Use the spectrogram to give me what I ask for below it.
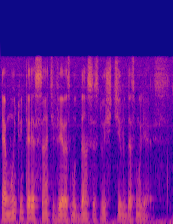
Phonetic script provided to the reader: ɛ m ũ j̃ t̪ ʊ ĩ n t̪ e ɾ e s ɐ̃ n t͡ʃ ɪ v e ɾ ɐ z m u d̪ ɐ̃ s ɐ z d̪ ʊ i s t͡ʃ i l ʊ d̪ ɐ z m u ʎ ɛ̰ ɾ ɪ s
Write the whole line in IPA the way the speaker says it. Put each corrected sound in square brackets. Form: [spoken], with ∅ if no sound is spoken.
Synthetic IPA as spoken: ɛ m ũ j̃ t̪ ʊ ĩ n t̪ e ɾ e s ɐ̃ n t͡ʃ ɪ v e ɾ ɐ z m u d̪ ɐ̃ s ɐ z d̪ ʊ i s t͡ʃ i l ʊ d̪ ɐ z m u ʎ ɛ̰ ɾ ɪ s

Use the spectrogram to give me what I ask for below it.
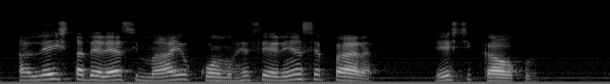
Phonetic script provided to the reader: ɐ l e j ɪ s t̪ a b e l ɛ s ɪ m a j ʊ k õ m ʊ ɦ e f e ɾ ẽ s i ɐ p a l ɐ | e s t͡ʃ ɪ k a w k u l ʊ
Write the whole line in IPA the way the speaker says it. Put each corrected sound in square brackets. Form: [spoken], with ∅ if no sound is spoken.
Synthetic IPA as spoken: ɐ l e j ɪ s t̪ a b e l ɛ s ɪ m a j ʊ k õ m ʊ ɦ e f e ɾ ẽ s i ɐ p a [ɾ] ɐ | e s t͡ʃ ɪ k a w k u l ʊ

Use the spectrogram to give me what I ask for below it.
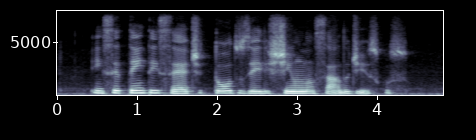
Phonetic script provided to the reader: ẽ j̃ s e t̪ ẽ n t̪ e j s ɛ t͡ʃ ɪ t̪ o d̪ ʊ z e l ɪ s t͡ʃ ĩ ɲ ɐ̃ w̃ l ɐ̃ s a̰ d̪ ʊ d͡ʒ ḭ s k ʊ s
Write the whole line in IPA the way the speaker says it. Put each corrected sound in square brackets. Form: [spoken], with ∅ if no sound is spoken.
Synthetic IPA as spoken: ẽ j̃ s e t̪ ẽ n t̪ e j s ɛ t͡ʃ ɪ t̪ o d̪ ʊ z e l ɪ s t͡ʃ ĩ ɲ ɐ̃ w̃ l ɐ̃ s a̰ d̪ ʊ d͡ʒ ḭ s k ʊ s

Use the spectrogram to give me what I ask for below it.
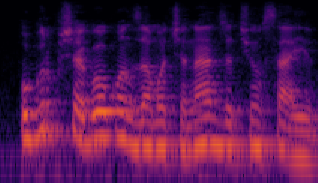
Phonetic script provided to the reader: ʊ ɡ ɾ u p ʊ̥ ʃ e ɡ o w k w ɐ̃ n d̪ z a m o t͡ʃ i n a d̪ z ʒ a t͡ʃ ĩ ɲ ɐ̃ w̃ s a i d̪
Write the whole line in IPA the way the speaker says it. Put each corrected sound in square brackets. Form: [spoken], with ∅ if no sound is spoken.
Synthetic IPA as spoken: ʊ ɡ ɾ u p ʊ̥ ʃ e ɡ o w k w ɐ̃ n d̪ z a m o t͡ʃ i n a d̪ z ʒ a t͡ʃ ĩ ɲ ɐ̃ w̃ s a i d̪

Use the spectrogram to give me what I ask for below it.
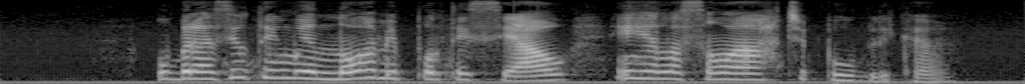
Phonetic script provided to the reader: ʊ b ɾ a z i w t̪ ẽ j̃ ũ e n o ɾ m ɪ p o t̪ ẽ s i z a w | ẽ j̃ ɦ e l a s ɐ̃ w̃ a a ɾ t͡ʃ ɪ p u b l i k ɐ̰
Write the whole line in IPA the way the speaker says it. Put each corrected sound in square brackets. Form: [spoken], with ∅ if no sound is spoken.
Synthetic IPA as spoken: ʊ b ɾ a z i w t̪ ẽ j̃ ũ e n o ɾ m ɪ p o t̪ ẽ s i [∅] a w | ẽ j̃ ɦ e l a s ɐ̃ w̃ a a ɾ t͡ʃ ɪ p u b l i k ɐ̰

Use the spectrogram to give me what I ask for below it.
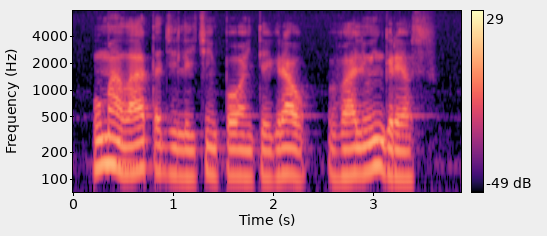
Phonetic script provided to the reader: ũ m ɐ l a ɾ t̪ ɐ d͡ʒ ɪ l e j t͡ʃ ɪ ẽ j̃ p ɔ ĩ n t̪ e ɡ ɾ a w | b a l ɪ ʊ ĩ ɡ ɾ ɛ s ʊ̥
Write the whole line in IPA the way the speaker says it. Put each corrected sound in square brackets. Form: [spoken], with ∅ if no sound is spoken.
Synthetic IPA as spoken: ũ m ɐ l a [∅] t̪ ɐ d͡ʒ ɪ l e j t͡ʃ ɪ ẽ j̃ p ɔ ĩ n t̪ e ɡ ɾ a w | [v] a l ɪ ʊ ĩ ɡ ɾ ɛ s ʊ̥

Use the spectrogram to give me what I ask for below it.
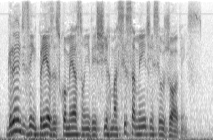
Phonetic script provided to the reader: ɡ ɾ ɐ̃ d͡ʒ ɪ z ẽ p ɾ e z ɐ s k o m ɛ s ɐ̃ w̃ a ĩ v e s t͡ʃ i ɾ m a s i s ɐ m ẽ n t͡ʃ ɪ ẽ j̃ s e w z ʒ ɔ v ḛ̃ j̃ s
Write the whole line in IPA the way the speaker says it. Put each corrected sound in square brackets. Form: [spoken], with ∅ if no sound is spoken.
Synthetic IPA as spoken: ɡ ɾ ɐ̃ d͡ʒ ɪ z ẽ p ɾ e z ɐ s k o m ɛ s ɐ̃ w̃ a ĩ v e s t͡ʃ i ɾ m a s i s ɐ m ẽ n t͡ʃ ɪ ẽ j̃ s e w z ʒ ɔ v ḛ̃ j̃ s

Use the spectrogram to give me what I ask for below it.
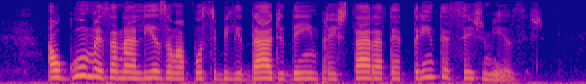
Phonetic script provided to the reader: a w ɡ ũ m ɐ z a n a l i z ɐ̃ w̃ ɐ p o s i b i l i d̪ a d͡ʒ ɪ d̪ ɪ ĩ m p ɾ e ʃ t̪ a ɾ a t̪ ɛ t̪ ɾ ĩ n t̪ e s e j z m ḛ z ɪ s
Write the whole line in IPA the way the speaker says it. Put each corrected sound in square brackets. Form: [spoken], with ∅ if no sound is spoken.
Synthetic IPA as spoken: a w ɡ ũ m ɐ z a n a l i z ɐ̃ w̃ ɐ p o s i b i l i d̪ a d͡ʒ ɪ d̪ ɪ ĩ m p ɾ e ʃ t̪ a ɾ a t̪ ɛ t̪ ɾ ĩ n t̪ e s e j z m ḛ z ɪ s

